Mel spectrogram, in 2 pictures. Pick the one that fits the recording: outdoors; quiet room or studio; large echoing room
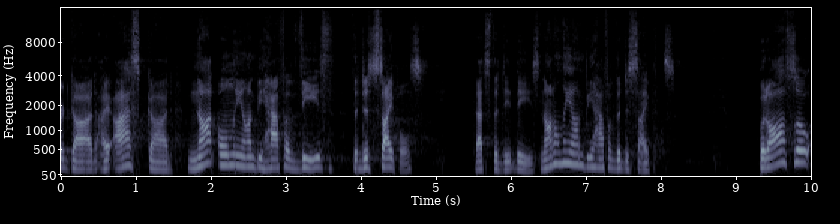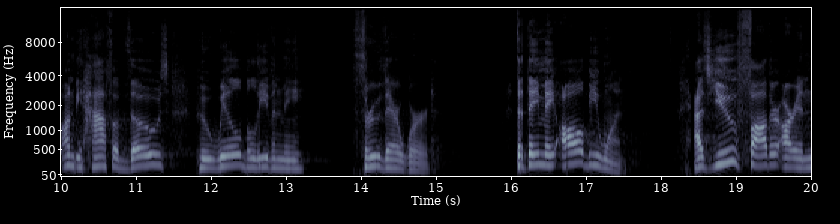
large echoing room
